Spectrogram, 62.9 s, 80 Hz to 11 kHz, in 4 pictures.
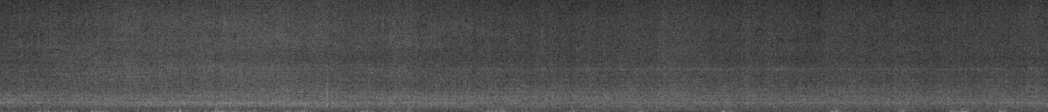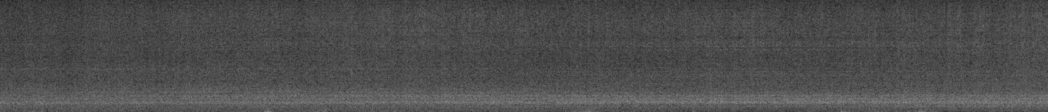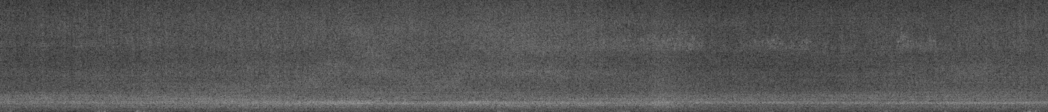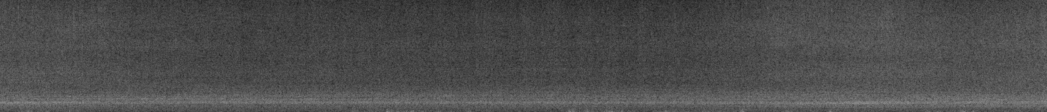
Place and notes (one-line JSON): {"title": "Sherwood Forest - Commute", "date": "1999-09-13 07:20:00", "description": "We do it every day until it seems we can do it in our sleep. Yet propelling 3,200 lbs of steel down the road at 60 mph is hardly something you'd want the people around you to be doing in their sleep.\nOf all the soundscapes I've made, this one is a bit of a cheat. I found that a single commute on an average day is very, very boring (and thank goodness for that). The vast majority of cars on the road today are remarkably quiet and nondescript. It is the rare dumptruck or Harley that is even distinguishable, and they're usually hurtling past you in the next lane rather than waiting patiently to be recorded. So this soundscape was assembled from several trips, with windows up and windows down, on the highways and byways, morning and evening commutes. Several hours of raw tape was edited down to just 27 minutes of \"highlights.\"\nAnd I still didn't capture a single good crash.\nMajor elements:\n* Getting into my truck (Mazda B-2200, 1989, red)\n* Opening the garage door", "latitude": "47.79", "longitude": "-122.37", "altitude": "106", "timezone": "America/Los_Angeles"}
